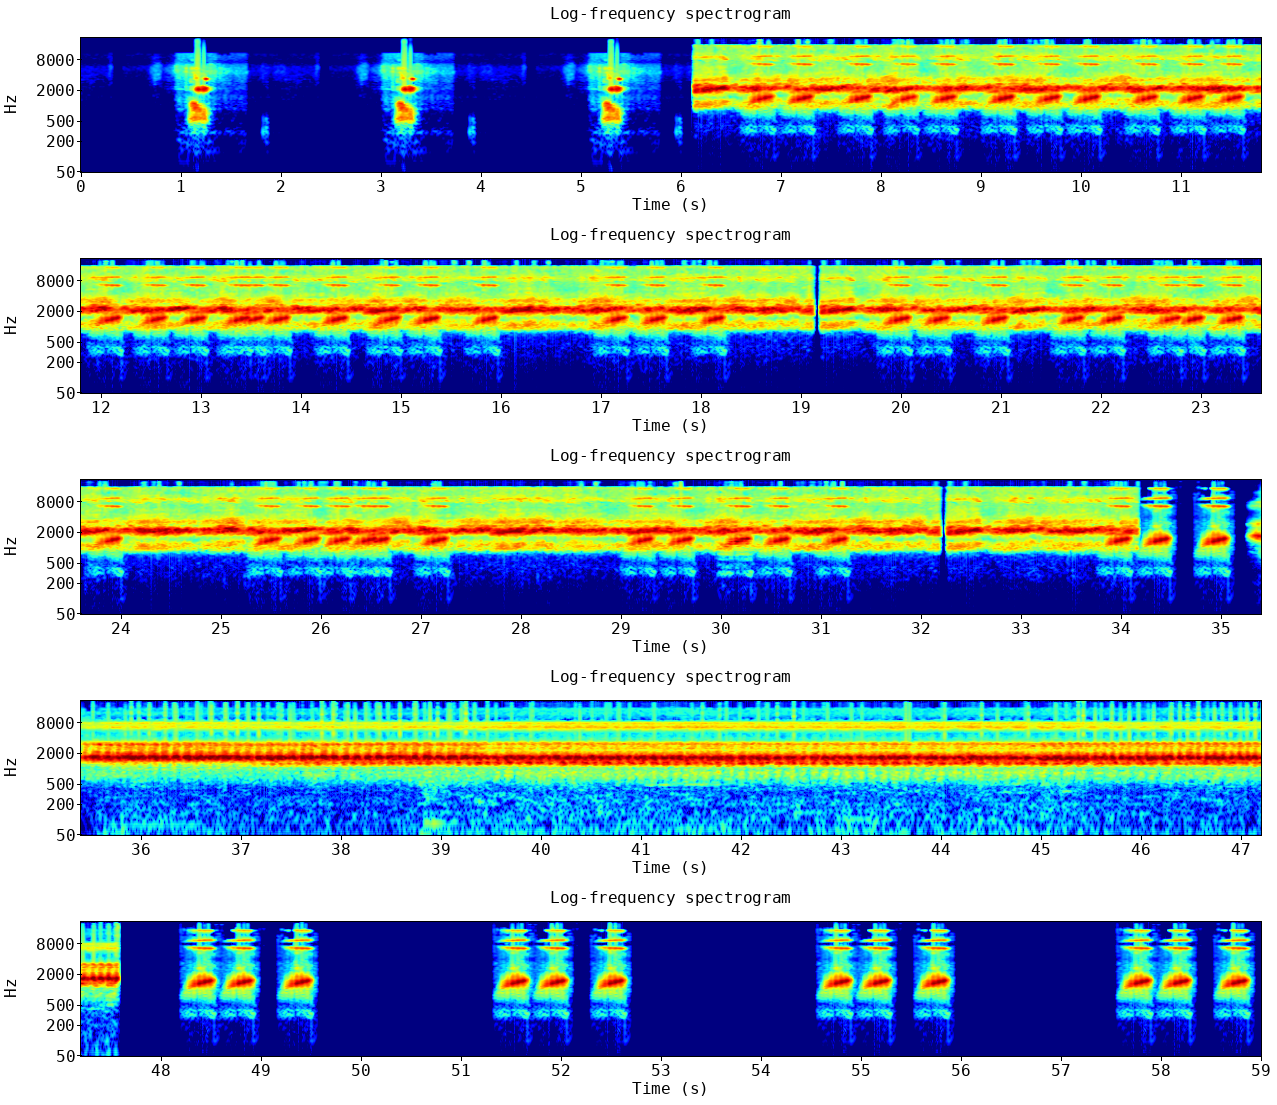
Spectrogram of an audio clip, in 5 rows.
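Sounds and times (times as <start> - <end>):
shrill frog chorus: 6.1 - 47.6
frog calling in rapid notes: 6.2 - 47.6, 48.2 - 49.5, 51.4 - 52.7, 54.6 - 55.9, 57.6 - 58.9
frog chorus: 6.2 - 47.6, 48.2 - 49.5, 51.4 - 52.6, 54.6 - 55.8, 57.6 - 58.9.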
